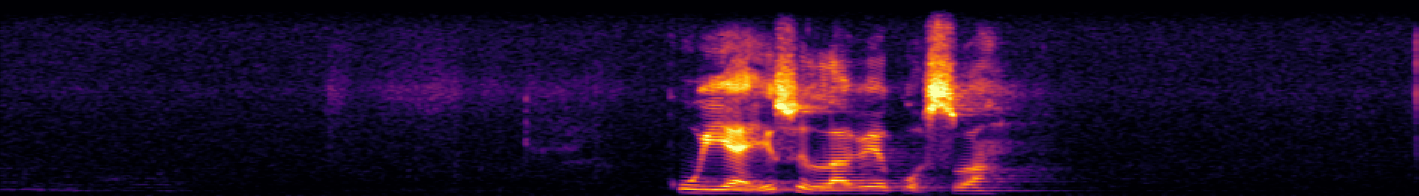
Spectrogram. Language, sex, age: Tsonga, male, 20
